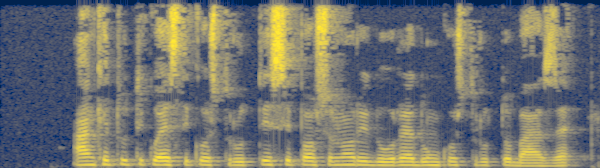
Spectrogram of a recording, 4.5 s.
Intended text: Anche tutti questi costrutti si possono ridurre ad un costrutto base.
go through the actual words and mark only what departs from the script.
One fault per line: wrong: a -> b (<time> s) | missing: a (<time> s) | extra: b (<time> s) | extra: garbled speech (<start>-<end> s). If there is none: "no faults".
no faults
